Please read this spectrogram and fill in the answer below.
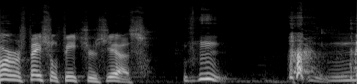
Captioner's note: laughter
